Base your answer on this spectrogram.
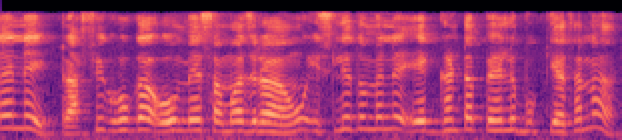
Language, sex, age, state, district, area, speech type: Hindi, male, 30-45, Rajasthan, Jaipur, urban, spontaneous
